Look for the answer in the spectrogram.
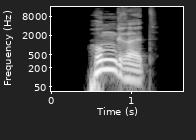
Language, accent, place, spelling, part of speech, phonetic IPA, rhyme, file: German, Germany, Berlin, hungret, verb, [ˈhʊŋʁət], -ʊŋʁət, De-hungret.ogg
- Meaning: second-person plural subjunctive I of hungern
